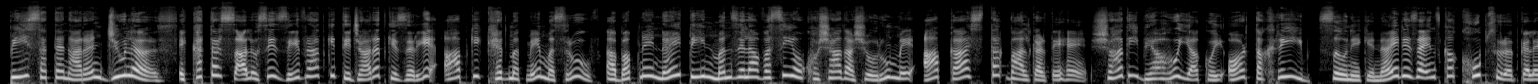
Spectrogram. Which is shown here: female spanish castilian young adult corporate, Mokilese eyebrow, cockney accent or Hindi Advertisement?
Hindi Advertisement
